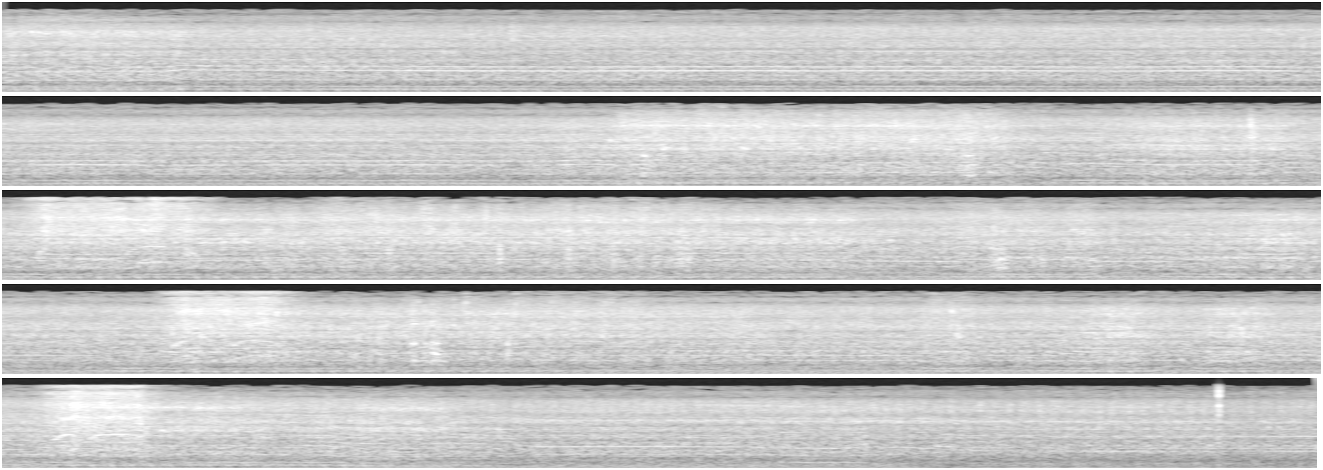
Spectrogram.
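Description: Forestry tractor's diesel engine running steadily at working revs, with a steady whine. From about ten seconds in, the engine note wavers under the load of the hydraulic crane and harvester head, and three brief rushing noises are heard.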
